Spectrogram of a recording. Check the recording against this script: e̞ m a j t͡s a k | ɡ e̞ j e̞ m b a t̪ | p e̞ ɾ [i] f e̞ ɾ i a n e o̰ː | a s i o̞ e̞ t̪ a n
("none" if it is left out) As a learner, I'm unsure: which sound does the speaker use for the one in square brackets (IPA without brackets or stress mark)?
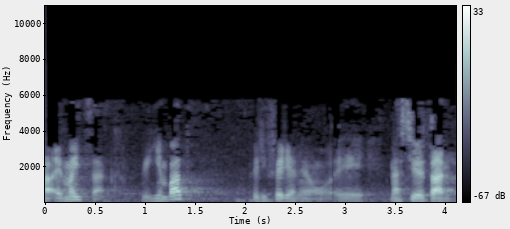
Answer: i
